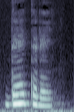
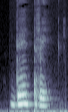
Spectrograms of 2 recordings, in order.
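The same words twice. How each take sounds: First: The r is a tap after an inserted vowel sound. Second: The r is a trill with the tongue tip. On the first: "干渉音と弾き音を使うと" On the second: "舌の先を震わせる音を使うと"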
